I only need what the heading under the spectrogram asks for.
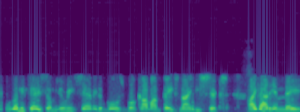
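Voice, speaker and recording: A man talks very fast in a New York accent. His pitch swings very widely. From New York, Brooklyn (Brownsville). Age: 60s. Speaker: caller. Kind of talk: phone-in call. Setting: phone call from a car.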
